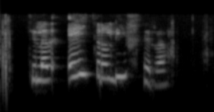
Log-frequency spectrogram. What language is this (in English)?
Icelandic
